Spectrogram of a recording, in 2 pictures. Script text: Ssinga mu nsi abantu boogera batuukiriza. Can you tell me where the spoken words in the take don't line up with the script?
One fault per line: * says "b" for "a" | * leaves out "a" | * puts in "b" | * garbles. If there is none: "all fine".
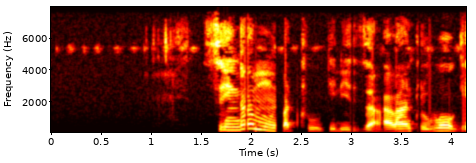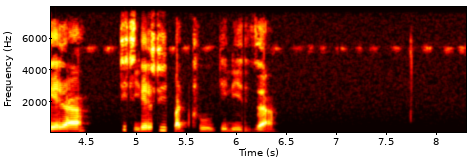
* says "batuukiriza" for "nsi"
* garbles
